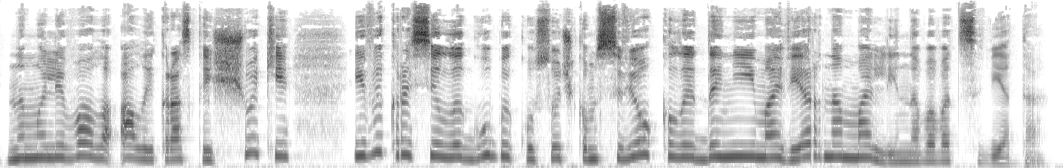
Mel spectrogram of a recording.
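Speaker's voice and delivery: usual speaking voice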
